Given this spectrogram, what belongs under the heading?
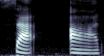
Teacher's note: The word สะอาด Anyone know the word สะอาดคะ What does it mean สะอาด สะอาด means clean as adjective สะอาด tone go like this สะอาด Both of them are low tone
